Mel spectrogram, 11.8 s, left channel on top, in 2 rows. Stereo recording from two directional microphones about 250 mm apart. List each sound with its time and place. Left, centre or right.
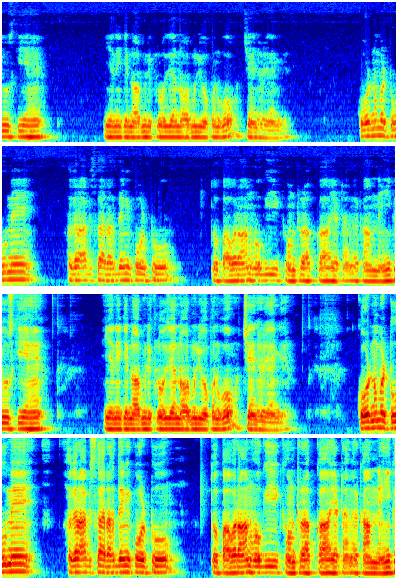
0.0 s a man's voice: right
5.5 s speech: right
